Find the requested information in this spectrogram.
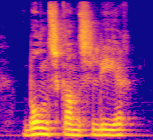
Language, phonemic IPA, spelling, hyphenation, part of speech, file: Dutch, /ˈbɔnts.kɑn.səˌliːr/, bondskanselier, bonds‧kan‧se‧lier, noun, Nl-bondskanselier.ogg
- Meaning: federal chancellor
